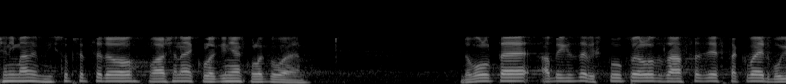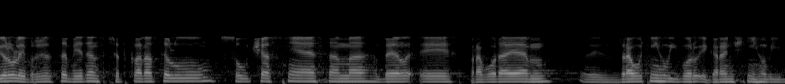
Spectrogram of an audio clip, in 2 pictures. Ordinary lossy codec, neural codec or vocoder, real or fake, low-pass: MP3, 24 kbps; none; real; 3.6 kHz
